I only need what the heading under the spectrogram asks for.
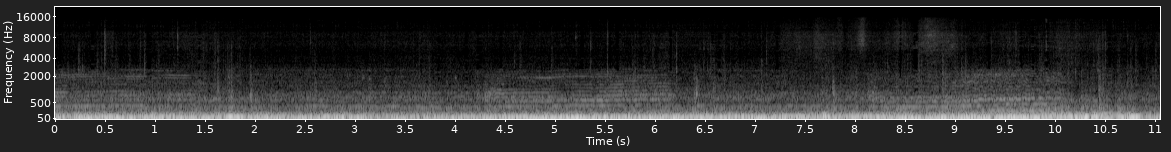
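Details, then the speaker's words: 2019 Lada Granta FL (VAZ) after the squeak fix (shifted rubber seal tied in with copper wire): low, steady road rumble while driving over bumps for five minutes, with no squeaks or creaks left. "ничего не скрипит минут 5 все это дело за него и ничего больше не скрипит"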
